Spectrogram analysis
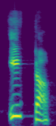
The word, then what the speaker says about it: eta: इसको हम pronounce कैसे करते हैं, eta, जिसको आप ऐसे लिखते हो, मतलब उसकी tail जो होती है वो लंबी होती है।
